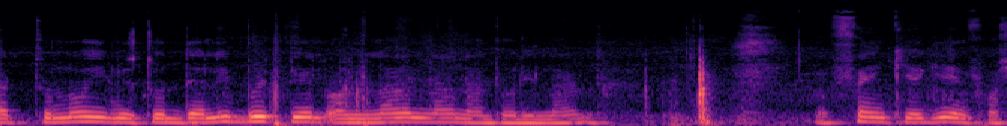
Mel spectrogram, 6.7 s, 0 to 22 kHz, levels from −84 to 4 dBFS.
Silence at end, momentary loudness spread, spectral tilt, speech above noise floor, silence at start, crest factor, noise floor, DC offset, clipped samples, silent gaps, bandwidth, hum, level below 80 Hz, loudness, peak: 0 s; 17 LU; -8.5 dB/octave; 20 dB; 0 s; 20 dB; -46 dBFS; under 0.1%; under 0.1%; none; 13 kHz; none; -52 dBFS; -27 LUFS; -6 dBFS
